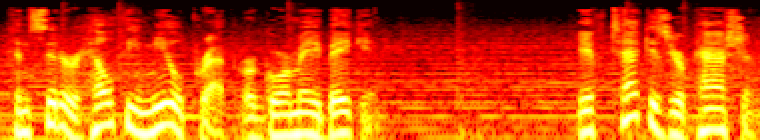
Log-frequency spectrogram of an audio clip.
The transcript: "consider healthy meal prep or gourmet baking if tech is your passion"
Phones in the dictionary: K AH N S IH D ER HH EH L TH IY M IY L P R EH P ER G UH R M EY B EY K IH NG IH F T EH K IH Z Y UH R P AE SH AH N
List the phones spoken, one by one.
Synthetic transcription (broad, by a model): K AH N S IH D ER HH EH L TH IY M IY L P R EH P ER G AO R M EY B EY K IH NG IH F T EH K IH Z Y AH R P AE SH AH N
